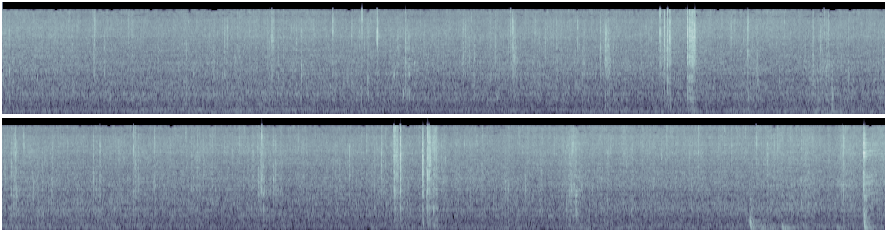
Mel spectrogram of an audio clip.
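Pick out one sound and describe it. Meat sizzles in a frying pan.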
